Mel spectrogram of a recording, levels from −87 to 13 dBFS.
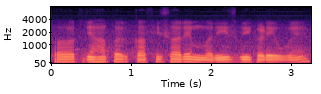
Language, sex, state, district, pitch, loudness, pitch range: Hindi, male, Chandigarh, Chandigarh, 120 Hz, -15 LUFS, 110-125 Hz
